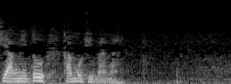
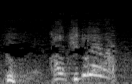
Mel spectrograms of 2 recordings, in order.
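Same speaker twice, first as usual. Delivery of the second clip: surprised; 9 semitones higher, much faster than usual. Retold or imitated. Man realises deadline passed.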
